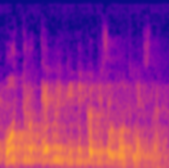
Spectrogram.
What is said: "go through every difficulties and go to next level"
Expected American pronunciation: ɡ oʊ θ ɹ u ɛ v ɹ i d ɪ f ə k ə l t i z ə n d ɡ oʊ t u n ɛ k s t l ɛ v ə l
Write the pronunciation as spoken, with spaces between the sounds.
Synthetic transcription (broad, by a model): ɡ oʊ t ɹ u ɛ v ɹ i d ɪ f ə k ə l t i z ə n ɡ oʊ t u n ɛ k s t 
